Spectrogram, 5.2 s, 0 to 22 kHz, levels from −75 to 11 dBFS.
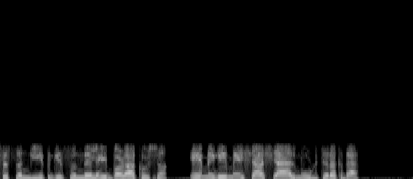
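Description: Opus voice compression runs through the whole speech clip. Nothing survives above about 4.2 kHz, the narrowband of the SILK coder at what sounds like roughly 8 kbps. Unlike a simple low-pass filter, the coarse excitation also makes the voice hoarse and faintly robotic.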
